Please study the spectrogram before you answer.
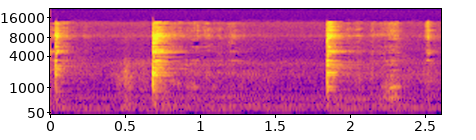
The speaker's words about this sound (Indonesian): Nah, untuk ampasnya kita singkirkan dulu ya. Dengan cara cukup menyentuh bagian permukaannya saja pakai sendok. Lalu kita geser ke tepi cangkir.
